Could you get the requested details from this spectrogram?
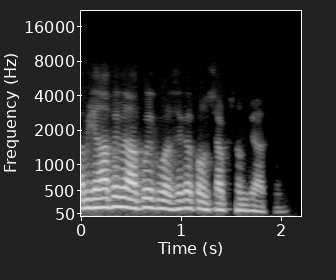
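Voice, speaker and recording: Speaking very fast in an expressive, rather high voice, a Pakistani teacher runs a live online class while his throat is sore. He explains each point and keeps checking in with his students, repeating "thik hai." The phone-like line sounds tinny, dry, and close, with no room sound.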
